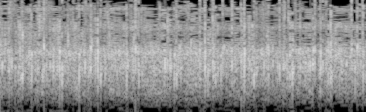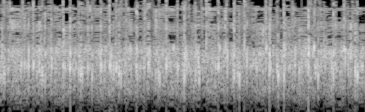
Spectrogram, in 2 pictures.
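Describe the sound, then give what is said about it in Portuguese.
A crowd applauds steadily at a fair, a dense, continuous patter of many hands clapping at an even loudness throughout, with no voices standing out. “Daí que eu vos pedia para ele, e nele incorporamos todo o resto que colaborou nesta feira, o nosso muito obrigado e uma salva de palmas.”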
